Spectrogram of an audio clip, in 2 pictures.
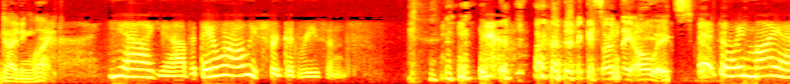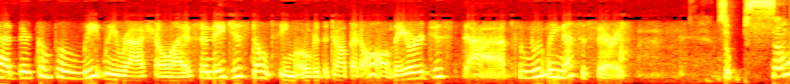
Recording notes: A very special edition of Soap Central Live. Take calls from fans.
